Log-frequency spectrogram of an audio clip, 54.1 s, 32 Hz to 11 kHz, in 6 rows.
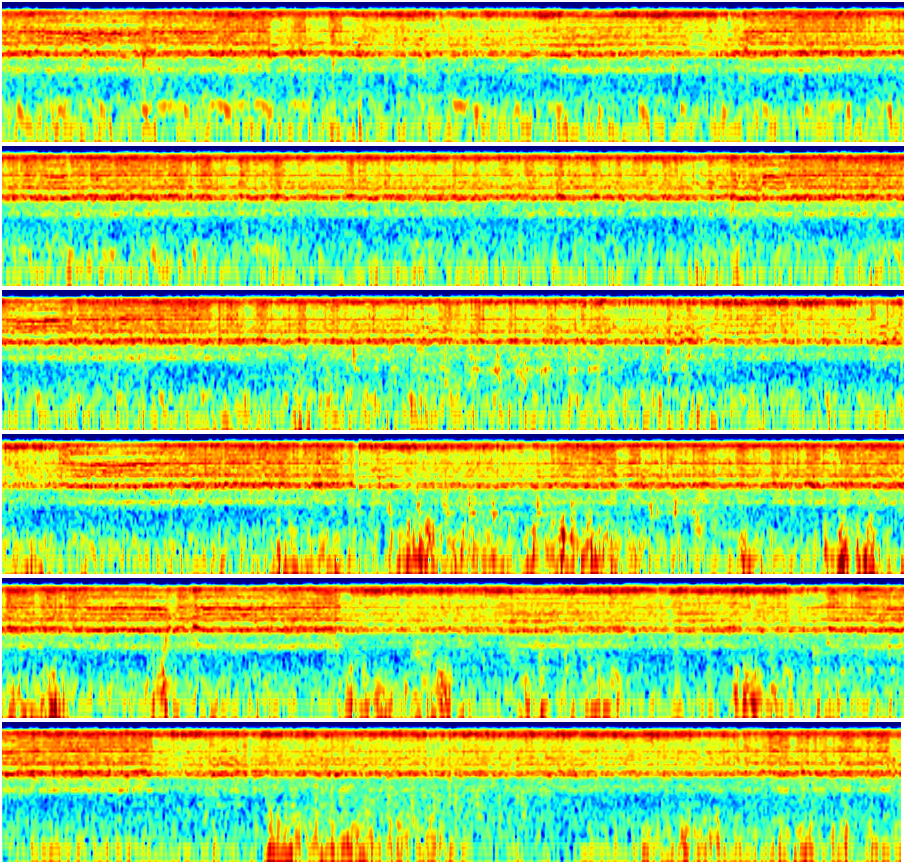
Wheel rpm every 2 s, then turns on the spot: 160, 170, 170, 160, 170, 170, 170, 170, 160, 170, 170, 170, 170, 170, 170, 170, 170, 170, 160, 160, 160, 170, 170, 170, 170, 160, 170.
none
